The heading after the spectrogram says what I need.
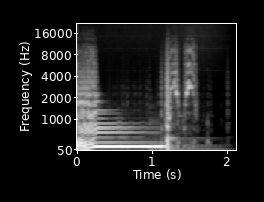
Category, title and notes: Music > Solo instrument
slide up to note higher vibrato 2
bass, bassline, basslines, chords, chuny, electric, electricbass, funk, fuzz, harmonic, harmonics, low, lowend, note, notes, pick, riff, riffs, rock, slap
